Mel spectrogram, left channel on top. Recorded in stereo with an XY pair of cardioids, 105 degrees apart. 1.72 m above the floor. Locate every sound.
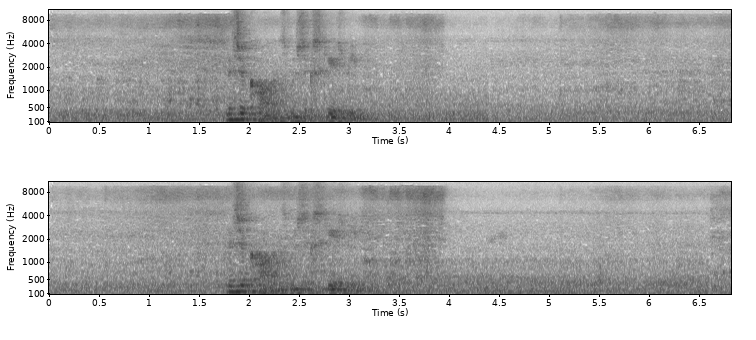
1.8 s a man speaking: 40° left, 1.1 m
